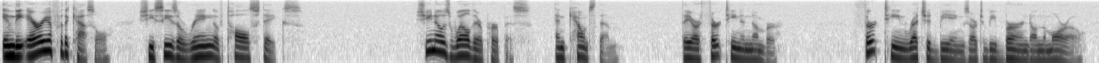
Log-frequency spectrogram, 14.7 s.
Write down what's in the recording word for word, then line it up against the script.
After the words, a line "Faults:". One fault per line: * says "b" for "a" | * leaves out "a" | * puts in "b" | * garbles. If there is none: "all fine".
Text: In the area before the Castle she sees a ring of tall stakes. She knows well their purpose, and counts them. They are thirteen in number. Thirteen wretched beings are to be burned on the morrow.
In the area for the Castle she sees a ring of tall stakes. She knows well their purpose, and counts them. They are thirteen in number. Thirteen wretched beings are to be burned on the morrow.
Faults:
* says "for" for "before"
